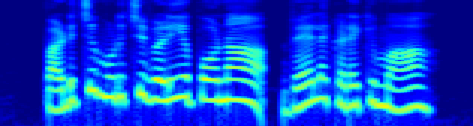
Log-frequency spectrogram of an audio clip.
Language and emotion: Tamil, sad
